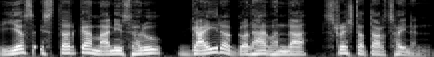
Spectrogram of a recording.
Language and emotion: Nepali, neutral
